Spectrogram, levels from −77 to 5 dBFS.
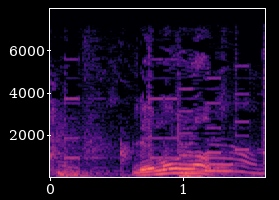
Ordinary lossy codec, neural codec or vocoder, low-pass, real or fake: none; none; 7.2 kHz; real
